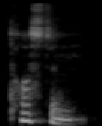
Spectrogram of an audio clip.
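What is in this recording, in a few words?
"postern", British English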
